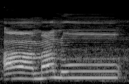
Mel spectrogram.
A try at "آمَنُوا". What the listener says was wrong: آمنو آمنو ناک میں آواز بھی نہیں لے جانی، اور آمنو بھی نہیں پڑھنا کہ واو ختم ہو جائے.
